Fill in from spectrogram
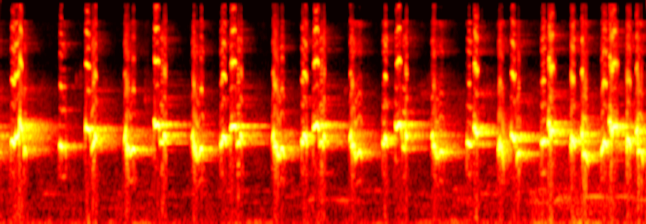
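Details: Energetic long song of a yellow-vented bulbul meant as a lure so others answer; crisp whistled notes with sharp onsets and slurred tails, repeated rapidly and evenly.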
